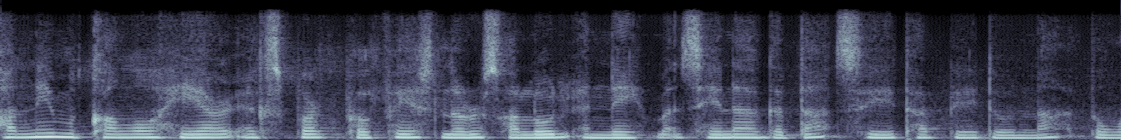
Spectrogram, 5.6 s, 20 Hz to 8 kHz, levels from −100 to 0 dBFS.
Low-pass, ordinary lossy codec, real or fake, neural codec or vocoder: 7.2 kHz; none; fake; codec, 16 kHz, 1 kbps, X-Codec, HuBERT features, trained on LibriSpeech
